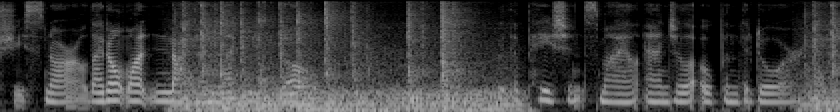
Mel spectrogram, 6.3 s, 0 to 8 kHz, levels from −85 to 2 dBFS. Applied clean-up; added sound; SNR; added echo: none; Typing; 0 dB; none.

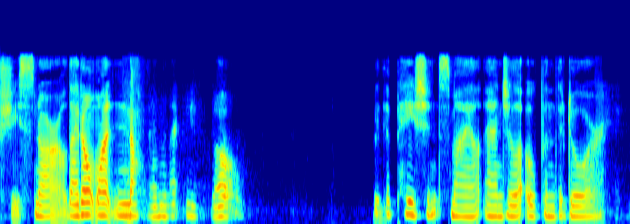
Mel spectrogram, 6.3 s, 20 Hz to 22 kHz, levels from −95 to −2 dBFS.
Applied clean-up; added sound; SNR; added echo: neural mask model DeepFilterNet 3.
